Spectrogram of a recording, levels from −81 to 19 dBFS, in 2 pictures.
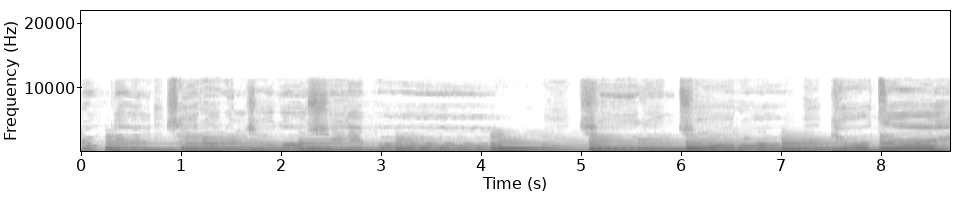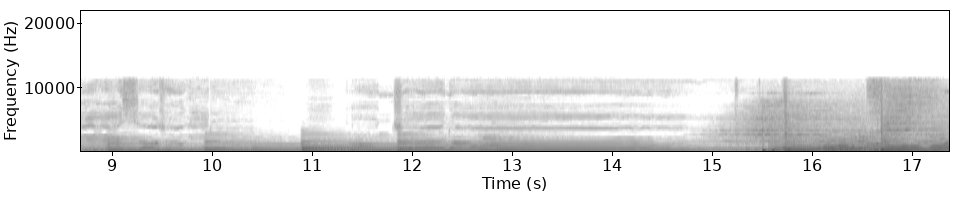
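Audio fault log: No faults heard anywhere in this clip.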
